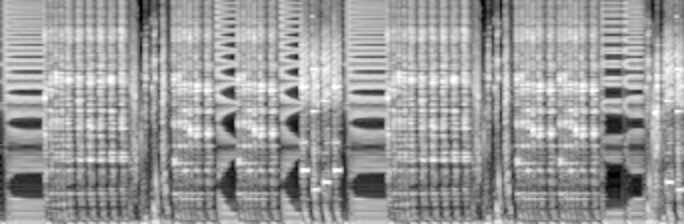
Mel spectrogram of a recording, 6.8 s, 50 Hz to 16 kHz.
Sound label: Melodic Bass Loop D# 140, Color Bass; Loops; Cubistic; Ghosthack - Color Bass Essentials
